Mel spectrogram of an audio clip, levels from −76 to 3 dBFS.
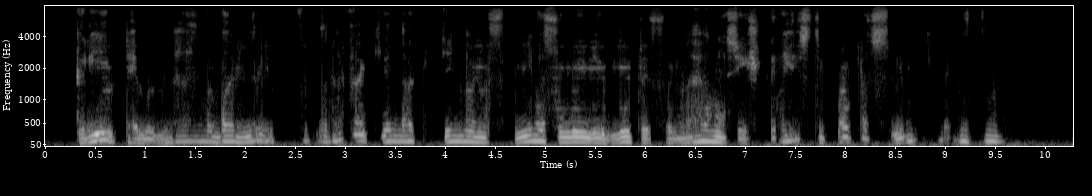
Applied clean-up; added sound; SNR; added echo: neural diffusion model UNIVERSE++.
